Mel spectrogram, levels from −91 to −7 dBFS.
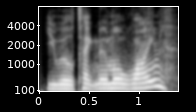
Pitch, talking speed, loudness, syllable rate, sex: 165 Hz, 260 wpm, -14 LUFS, 4.9 syllables/s, male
